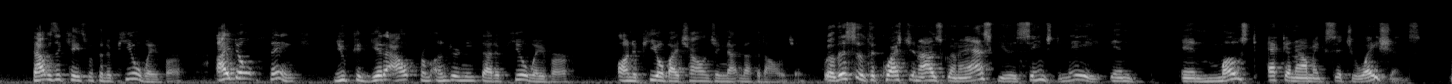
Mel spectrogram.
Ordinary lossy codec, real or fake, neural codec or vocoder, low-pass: Opus, 64 kbps; real; none; 7.2 kHz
